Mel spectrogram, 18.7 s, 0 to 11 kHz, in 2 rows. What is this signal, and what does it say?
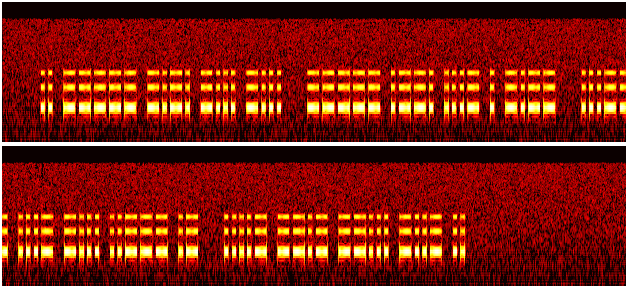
Morse code, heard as a keyed tone, machine-sent, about 21 wpm, 710 Hz. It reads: I0CBB 0PVEY 3VB2A 4Q7XI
